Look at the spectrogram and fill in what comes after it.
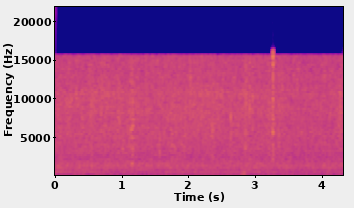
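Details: Honey bees at their hives during an end-of-summer inspection on 22 September: a dense, steady buzzing hum with a faint held tone near the middle, unbroken across the recording and without voices.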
